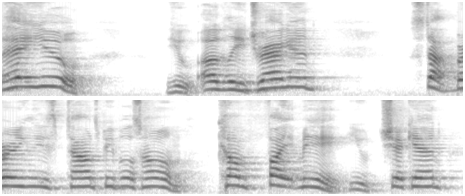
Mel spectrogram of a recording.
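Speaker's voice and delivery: high-pitched taunting call. A narrator's reading. Princess witch challenging the dragon, taunting. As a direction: goad the enemy into a fight.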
